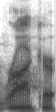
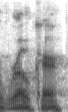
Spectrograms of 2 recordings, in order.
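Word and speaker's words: ROKR: He was calling the rocker a roker, like Al Roker.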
